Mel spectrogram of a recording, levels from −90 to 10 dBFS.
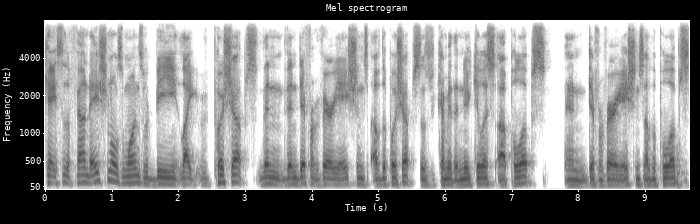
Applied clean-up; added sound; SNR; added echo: none; none; none; none.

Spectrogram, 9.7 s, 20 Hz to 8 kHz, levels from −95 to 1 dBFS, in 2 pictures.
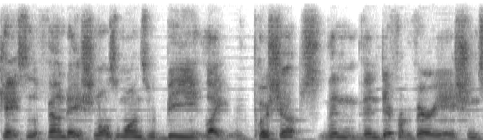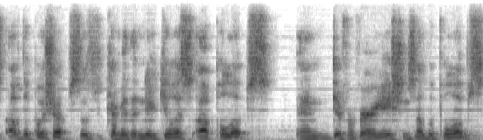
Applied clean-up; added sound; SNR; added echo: neural separator model SepFormer DNS4.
